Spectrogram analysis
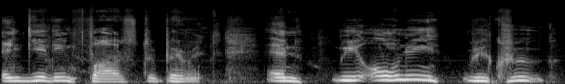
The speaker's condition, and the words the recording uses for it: Cerebral palsy. Well, obviously, I have a disability. I'm not drunk.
